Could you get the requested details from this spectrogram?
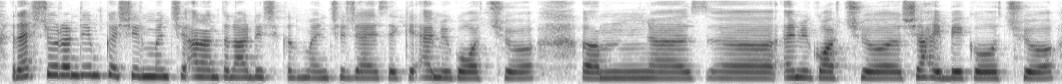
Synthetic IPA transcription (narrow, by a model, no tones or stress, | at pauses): ɾesʈoɾɐɳʈimkəʃiɾmɐnʲt͡ʃʰiɐnɐnt̪ɐnaːɖisi̥kɐlmɐnʲt͡ʃʰid͡ʒajsɐkiʔemiɡɔtt͡ʃʰi | emiɡɔt͡ʃʰiʃaɦibekət̪̚t͡ʃʰi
